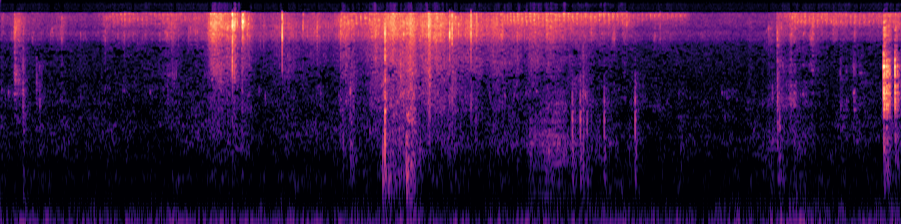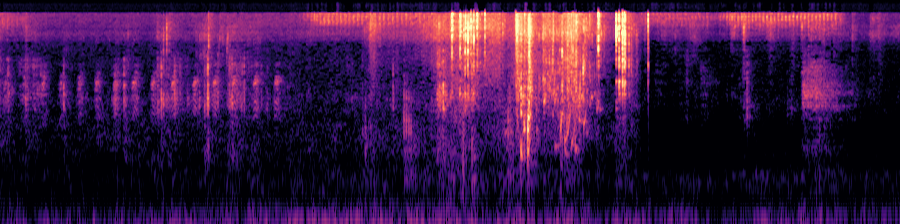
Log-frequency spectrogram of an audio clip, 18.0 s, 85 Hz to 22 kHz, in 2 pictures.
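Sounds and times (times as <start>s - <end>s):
rustling and clicking handling noises: 2.1s - 6.5s.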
